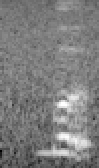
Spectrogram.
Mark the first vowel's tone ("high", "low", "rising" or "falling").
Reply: falling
